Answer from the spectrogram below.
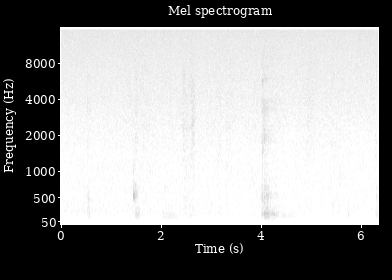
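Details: Japanese Shiba Inu snoring loudly while asleep: two low, rough snorting sounds a few seconds apart over quiet room noise; a second Shiba lying nearby may be heard sleep barking.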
